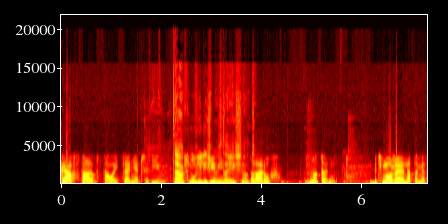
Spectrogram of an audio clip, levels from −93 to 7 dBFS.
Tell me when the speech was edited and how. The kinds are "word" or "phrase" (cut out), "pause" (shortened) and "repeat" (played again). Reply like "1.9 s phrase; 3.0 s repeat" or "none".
4.6 s pause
